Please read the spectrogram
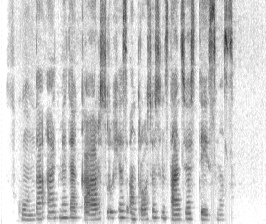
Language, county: Lithuanian, Panevėžys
